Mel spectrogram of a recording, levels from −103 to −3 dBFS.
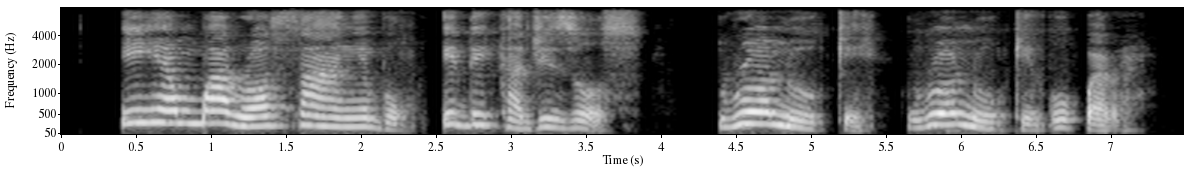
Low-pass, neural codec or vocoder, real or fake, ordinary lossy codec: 7.2 kHz; none; real; Opus, 64 kbps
